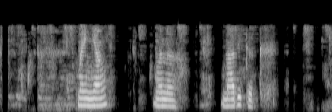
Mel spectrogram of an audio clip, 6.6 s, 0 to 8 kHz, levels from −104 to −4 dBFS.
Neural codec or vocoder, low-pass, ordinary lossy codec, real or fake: none; 7.2 kHz; AAC, 16 kbps; real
